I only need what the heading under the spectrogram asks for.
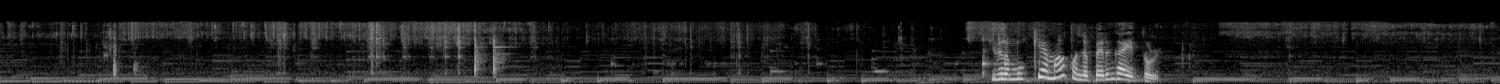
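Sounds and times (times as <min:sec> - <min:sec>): soft background music: 0:00.0 - 0:15.0
spices sizzling in hot oil: 0:00.0 - 0:15.0
crackling pops: 0:00.1 - 0:10.6.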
